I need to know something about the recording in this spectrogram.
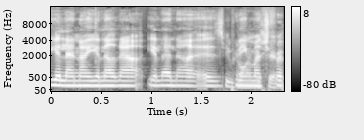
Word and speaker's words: Yelena: So my name is, pronounced Yelena or Yelena. I say Yelena.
